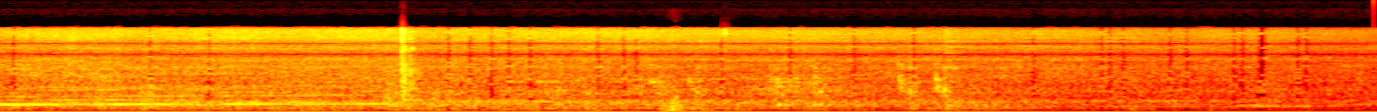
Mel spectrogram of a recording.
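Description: Electric commuter train moving along the track with a steady motor hum. The hum stops with a click about two seconds in, leaving quieter rolling noise.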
